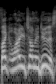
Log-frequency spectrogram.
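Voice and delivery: high, fast, baffled questioning; confused challenge. Retold or imitated. Young man on base arguing with father-in-law, baffled and high. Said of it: "I'm like".

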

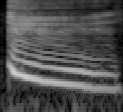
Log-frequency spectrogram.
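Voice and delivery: loud, abrupt closed-mouth grunt "mm"; imitated tic grunt. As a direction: bark out a sudden nasal-free tic hum. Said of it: "I think that was, like, his tick".

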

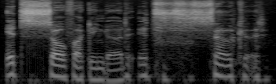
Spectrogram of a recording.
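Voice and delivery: ordinary delivery

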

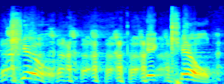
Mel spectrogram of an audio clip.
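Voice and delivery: usual speaking voice

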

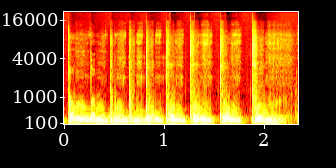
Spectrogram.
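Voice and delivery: rhythmic vocal booms of a fall; imitated tumbling thuds. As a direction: thump out each stair with the voice. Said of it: "That's the sound of a child falling down".

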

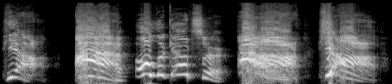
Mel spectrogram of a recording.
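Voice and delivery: high, loud fighting yells; battle cries. Acted. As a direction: yell like soldiers in a brawl.

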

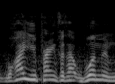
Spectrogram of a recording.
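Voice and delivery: high, put-upon voice of a flustered disciple; exasperated disciple. Retold or imitated. Disciples fretting at Jesus over delays, high exasperated whine. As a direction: whine it like an impatient follower. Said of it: "It's like".

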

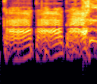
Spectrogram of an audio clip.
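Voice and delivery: high, quick run of caws; crows cawing. Shown as a demonstration. Crows spot two hawks up high, high urgent caws. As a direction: squawk like alarmed crows. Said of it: "they said".

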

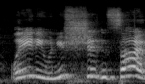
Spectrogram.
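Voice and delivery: high-pitched comeback; acted indignant retort. Dog owner to lady at the window, acted indignant retort. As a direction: fire back in mock indignation.

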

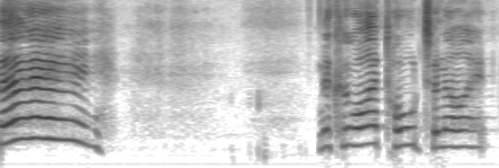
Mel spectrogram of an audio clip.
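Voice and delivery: high, cocky boast, lightly voiced; mock a show-off bragging online; mock bragging guy. A bragging lad online, mocking cocky boast.

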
